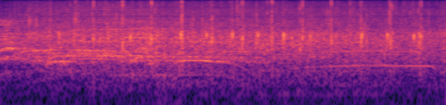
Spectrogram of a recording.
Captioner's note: clapping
